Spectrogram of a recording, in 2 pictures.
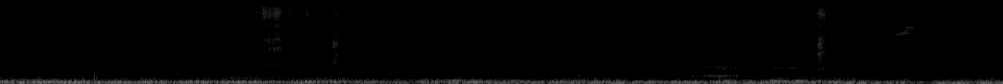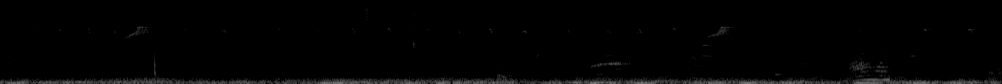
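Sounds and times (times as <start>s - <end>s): small bird chirping: 8.8s - 20.0s.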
